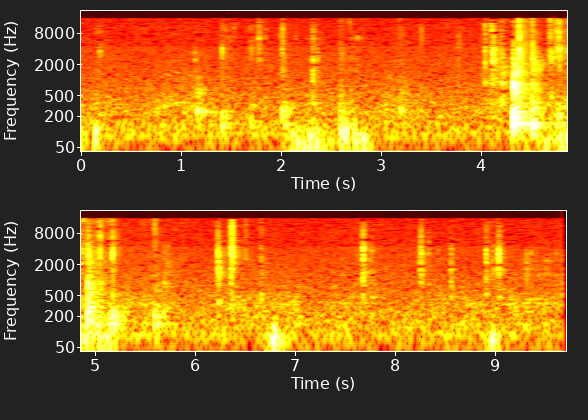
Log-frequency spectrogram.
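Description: A solid white bar of soap held in the hand is scraped and cut with a steel utility knife blade, and shavings fall off. Quiet, crisp scraping ticks and bright crackles come in sparse bursts, with a denser, louder run of cutting partway through before tapering back to scattered clicks.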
